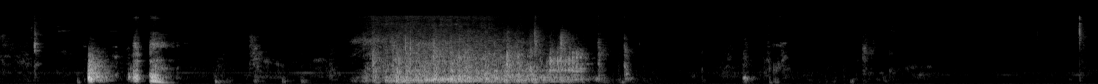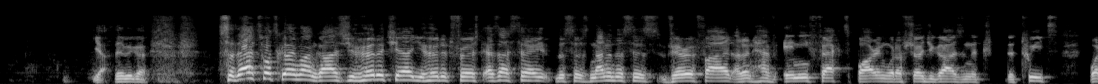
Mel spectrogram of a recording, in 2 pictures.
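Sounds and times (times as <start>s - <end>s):
window being opened: 3.6s - 6.2s
speech: 11.9s - 21.9s.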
